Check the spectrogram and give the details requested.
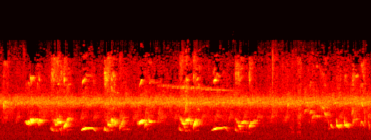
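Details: Wild juvenile white-rumped shama in forest repeating short warbled phrases about every half second, mixing clear whistles with rougher chattering notes, against a continuous shrill insect background.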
